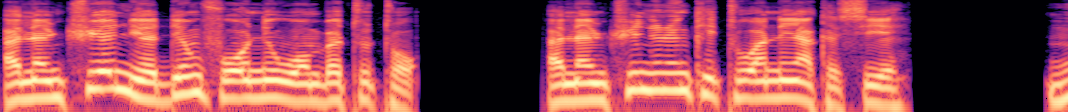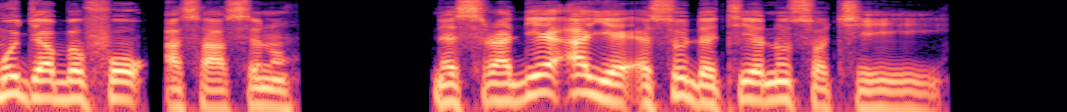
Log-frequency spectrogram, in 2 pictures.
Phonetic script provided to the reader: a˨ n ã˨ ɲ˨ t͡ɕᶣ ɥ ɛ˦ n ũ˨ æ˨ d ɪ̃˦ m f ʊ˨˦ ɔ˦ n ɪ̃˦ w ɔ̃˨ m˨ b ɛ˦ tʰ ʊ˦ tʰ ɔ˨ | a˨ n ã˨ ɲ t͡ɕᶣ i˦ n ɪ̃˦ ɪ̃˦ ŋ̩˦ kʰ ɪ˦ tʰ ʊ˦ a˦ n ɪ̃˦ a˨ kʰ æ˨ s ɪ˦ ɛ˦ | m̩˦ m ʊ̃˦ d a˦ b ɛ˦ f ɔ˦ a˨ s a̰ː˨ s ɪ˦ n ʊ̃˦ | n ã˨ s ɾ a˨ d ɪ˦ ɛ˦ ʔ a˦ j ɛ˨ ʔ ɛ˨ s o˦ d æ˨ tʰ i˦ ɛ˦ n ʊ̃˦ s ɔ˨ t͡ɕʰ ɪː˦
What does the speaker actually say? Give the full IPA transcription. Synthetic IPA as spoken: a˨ n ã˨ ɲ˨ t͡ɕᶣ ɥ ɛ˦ n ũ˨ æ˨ d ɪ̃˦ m f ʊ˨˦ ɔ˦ n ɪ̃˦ w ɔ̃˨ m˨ b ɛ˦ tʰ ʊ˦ tʰ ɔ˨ | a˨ n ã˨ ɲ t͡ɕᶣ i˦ n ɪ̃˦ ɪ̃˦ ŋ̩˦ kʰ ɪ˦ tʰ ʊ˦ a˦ n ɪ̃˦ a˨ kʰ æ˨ s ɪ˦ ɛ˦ | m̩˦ m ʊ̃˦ d͡ʑ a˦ b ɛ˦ f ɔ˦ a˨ s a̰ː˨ s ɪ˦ n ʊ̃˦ | n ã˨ s ɾ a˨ d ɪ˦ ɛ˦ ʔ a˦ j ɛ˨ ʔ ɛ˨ s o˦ d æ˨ tʰ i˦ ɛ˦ n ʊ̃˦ s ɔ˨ t͡ɕʰ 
